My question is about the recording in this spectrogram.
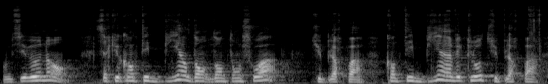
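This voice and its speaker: Male rabbi, informal religious lesson to a live room; gravelly tone, jokey, conversational teacher. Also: a little high, lively intonation, moderate pace, a little mellow. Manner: joking, conversational, quizzes the audience.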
